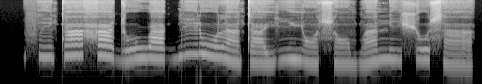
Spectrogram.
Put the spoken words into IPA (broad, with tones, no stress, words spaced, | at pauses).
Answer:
fĩ˧tã˦ ha˦˨do˨˦ wa˧ ɡ͡bĩ˦ɾo˧ lã˨ta˨ji˧ jɔ̃˨sɔ̃˨bã˨˦ni˧ ʃo˧sã˨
